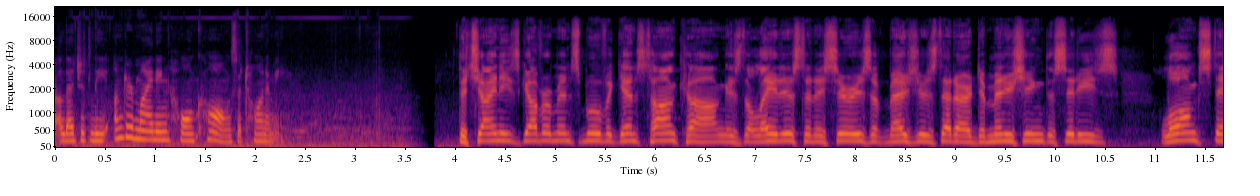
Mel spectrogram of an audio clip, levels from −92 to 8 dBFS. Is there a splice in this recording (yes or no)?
no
